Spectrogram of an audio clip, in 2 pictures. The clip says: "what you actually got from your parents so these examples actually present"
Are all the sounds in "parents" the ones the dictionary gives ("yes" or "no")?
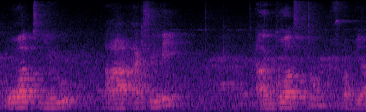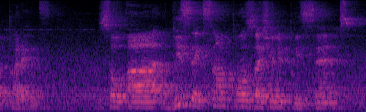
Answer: yes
